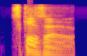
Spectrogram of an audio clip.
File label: "schizo", British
